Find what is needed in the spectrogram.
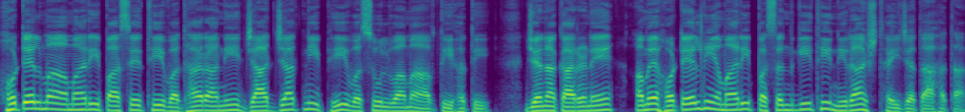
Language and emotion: Gujarati, sad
